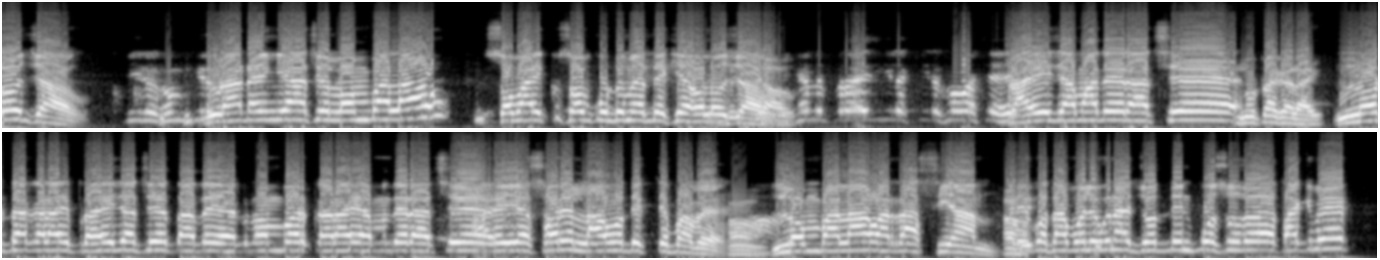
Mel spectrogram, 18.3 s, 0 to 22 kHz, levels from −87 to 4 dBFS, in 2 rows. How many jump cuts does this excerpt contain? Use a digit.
2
